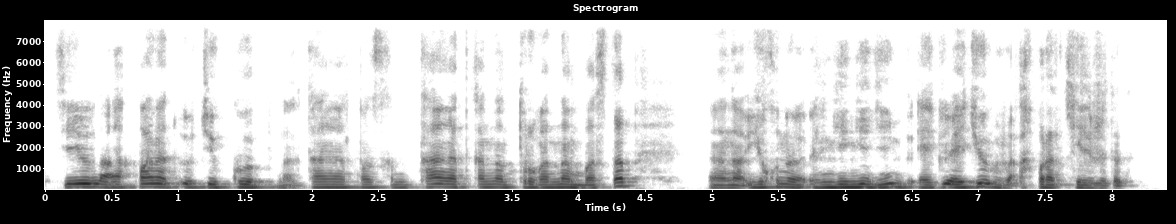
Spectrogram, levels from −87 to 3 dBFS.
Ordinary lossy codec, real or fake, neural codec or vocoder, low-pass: none; fake; codec, 16 kHz, 16 kbps, FreqCodec, smaller model; none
